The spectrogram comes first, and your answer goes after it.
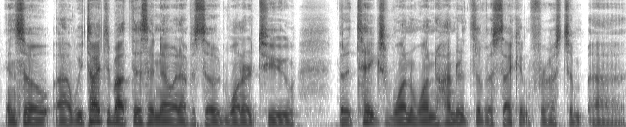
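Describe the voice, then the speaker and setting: A male counselor with a voice lowered by illness, explaining in a rambling, hesitant way full of fillers. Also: a little fast, no room sound, clean studio sound. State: sick, voice lowered from strep throat. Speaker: counselor and podcast co-host. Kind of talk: casual podcast conversation.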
